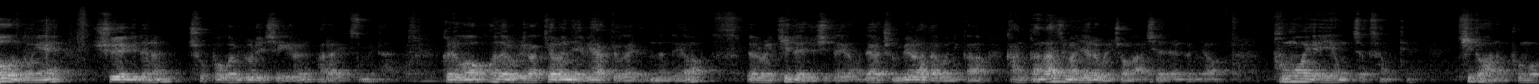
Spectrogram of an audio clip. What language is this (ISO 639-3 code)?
kor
